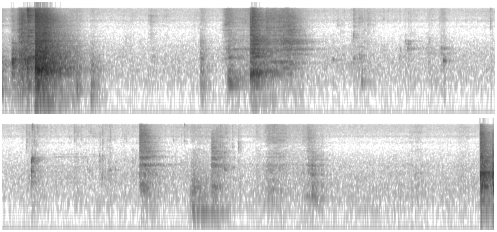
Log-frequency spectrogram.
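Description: Kitchenware clatter around an aluminium pressure cooker as water is added to the beef: a loud clatter about half a second in and another about two and a half seconds in, then quieter clinks and splashes.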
